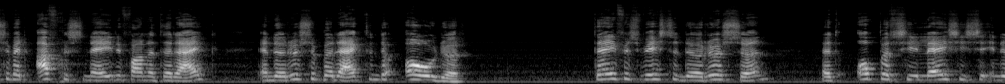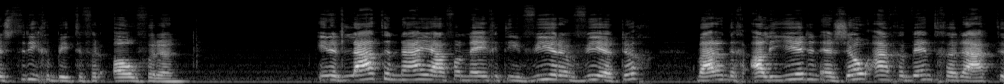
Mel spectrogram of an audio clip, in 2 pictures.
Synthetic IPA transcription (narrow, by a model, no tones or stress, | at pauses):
səʋɛɹtɑfχəsnejdənvɑnɦətrɛjk | ʔɛndərʏsənbərɛjk̚təndəʔowdər | tejvənsʋɪstəndərʏsən | ətʔopərsilejsisəɪndystriχəbitəvərowvəɾən | ɪnɦətlaːtənaːjaːrvɑnːejχəntinviːɾənvɪːrtəχ | ʋaːɾəndəχəʔaliɪːrdənɛrzowʔaːnχəʋɛntχəraːk̚t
